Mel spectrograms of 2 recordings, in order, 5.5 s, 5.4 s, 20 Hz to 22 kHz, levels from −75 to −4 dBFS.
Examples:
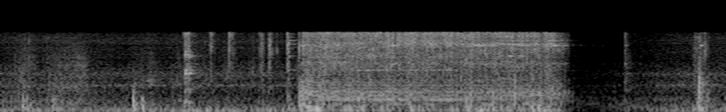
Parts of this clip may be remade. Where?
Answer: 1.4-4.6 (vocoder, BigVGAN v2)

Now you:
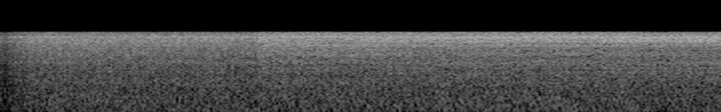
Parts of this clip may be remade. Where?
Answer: 0.0-5.4 (vocoder, BigVGAN v2)

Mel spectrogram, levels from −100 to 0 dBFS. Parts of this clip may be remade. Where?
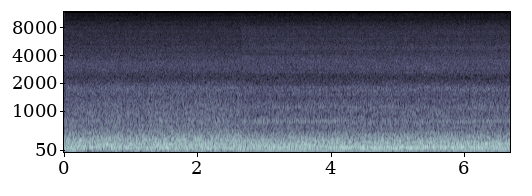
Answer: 0.0-0.5 (vocoder, BigVGAN v2); 4.5-5.2

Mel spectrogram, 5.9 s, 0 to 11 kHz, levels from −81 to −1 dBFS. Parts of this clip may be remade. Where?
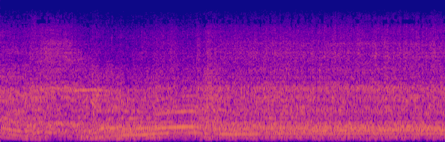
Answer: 0.7-1.2 (vocoder, BigVGAN v2); 2.8-4.5; 4.9-5.9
